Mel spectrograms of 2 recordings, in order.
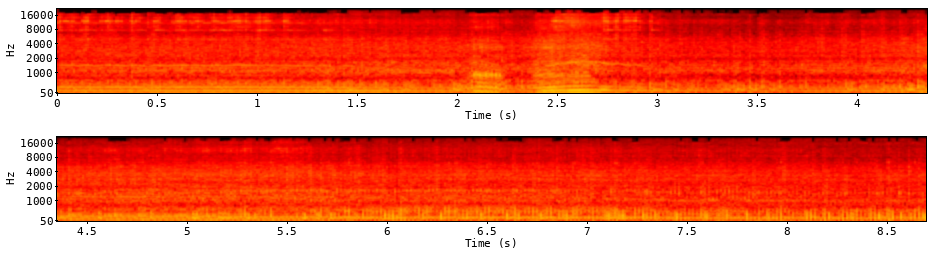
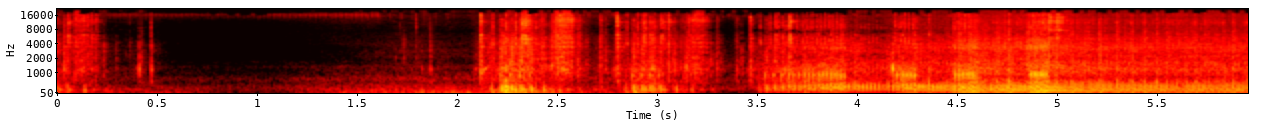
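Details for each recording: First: Cheap Homelite string trimmer that wouldn't start, after fuel system work: two-stroke buzz wavers and sags, then stalls once warmer; lean low-speed mixture starving it, fix planned by turning L screw a quarter turn counterclockwise. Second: Homelite string trimmer two-stroke that wouldn't start; after it stalled once warm from lean low-speed fuel, L screw turned out about a quarter turn; small two-stroke fires and settles into steady raspy buzz, running normally.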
